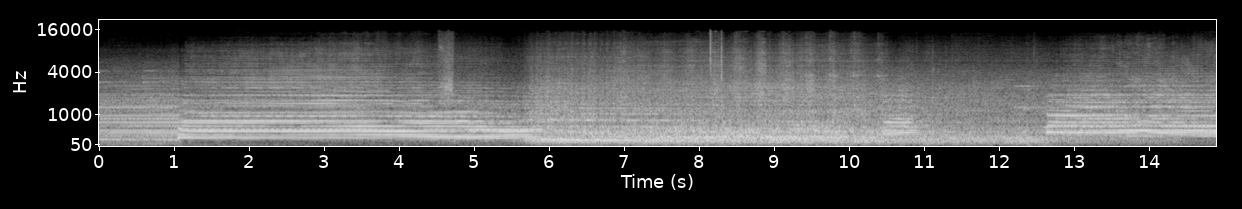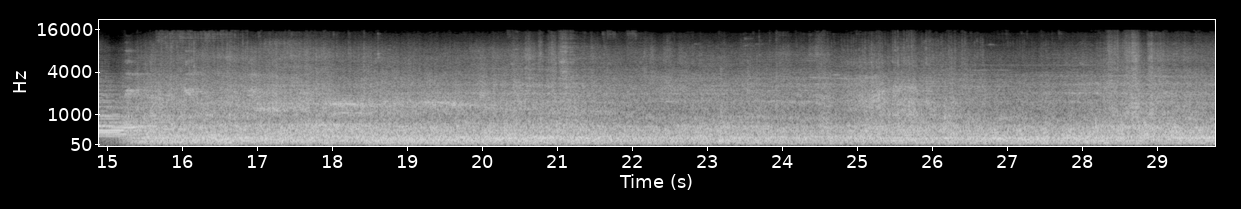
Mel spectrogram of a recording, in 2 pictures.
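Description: CSX freight locomotive's air horn sounding long blasts, a short one and a final long one as the train approaches, the pattern of a grade-crossing signal. About halfway through, the horn stops and the locomotives pass close by, followed by intermodal cars rolling past with wheel clickety-clack.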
